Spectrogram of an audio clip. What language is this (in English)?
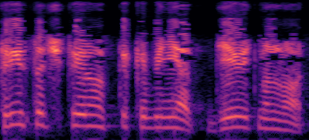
Russian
